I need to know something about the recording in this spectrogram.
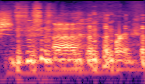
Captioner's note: all laughing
